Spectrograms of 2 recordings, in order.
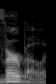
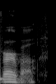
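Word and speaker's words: Vrbo: So, now it's just Verbbo and that's how you pronounce it, Verbbo.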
